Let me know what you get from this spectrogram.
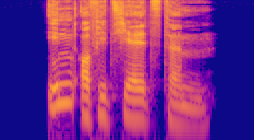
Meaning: strong dative masculine/neuter singular superlative degree of inoffiziell
- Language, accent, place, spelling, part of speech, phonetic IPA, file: German, Germany, Berlin, inoffiziellstem, adjective, [ˈɪnʔɔfiˌt͡si̯ɛlstəm], De-inoffiziellstem.ogg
